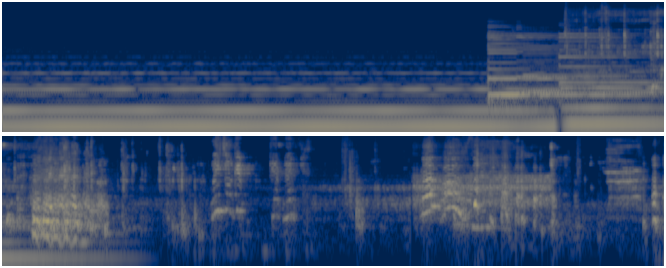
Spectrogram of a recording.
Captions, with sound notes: (laughing) Wait, I'll get Memphis. Memphis. (laughing)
